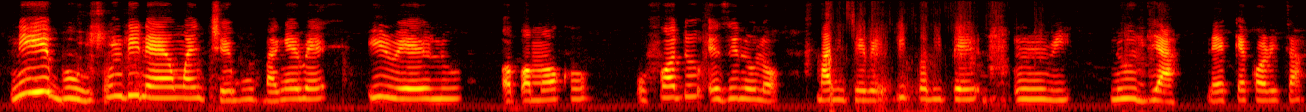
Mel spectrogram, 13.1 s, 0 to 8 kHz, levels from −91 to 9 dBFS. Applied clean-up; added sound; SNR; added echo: neural separator model SepFormer DNS4.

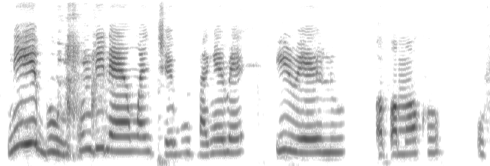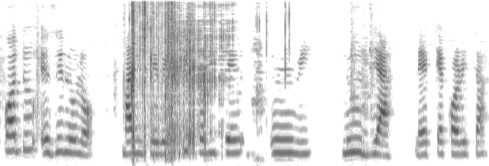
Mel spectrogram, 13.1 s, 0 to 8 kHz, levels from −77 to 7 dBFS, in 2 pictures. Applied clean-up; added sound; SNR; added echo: classical method Wiener filter.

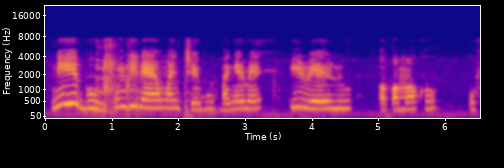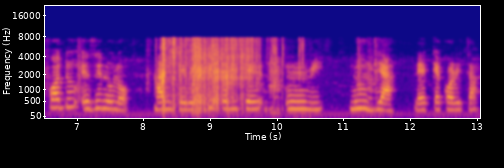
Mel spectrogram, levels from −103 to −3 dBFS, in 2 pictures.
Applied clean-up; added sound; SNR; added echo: none; Crushing; -2 dB; none.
